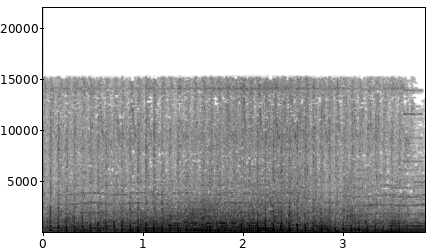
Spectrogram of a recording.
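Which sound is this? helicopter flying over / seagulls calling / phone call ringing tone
helicopter flying over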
